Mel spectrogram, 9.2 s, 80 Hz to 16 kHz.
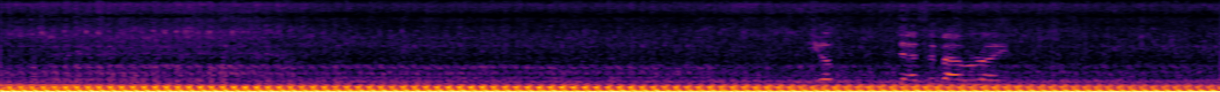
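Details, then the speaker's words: Dodge Challenger Super Bee V8 at idle after fixing loose header clamps that caused a rattle: deep, steady burble with even firing pulses and no metallic rattle; exhaust sounds healthy and sealed. "as you just heard I'm sure the car sounds a little bit different not crazy different but I fixed our rattling header situation"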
